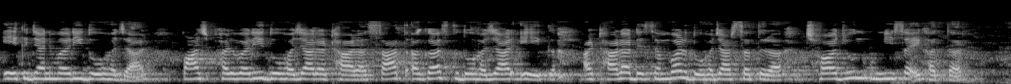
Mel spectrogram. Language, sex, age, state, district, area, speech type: Maithili, female, 30-45, Bihar, Supaul, rural, spontaneous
